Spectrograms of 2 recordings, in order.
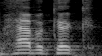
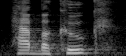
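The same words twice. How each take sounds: First: Habakkuk with short, unstressed last syllables; Habakkuk as HAB-uh-kuk, short ending; usual pronunciation. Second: Habakkuk ending in a long "kook"; alternative pronunciation. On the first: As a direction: say Habakkuk ending in a quick "kuk" like "cook" reduced to "kək". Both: Shown as a demonstration. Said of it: "as some people like to say it".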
